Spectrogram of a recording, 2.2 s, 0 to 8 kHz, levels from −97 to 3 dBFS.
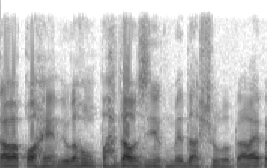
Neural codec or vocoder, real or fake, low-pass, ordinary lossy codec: none; real; 7.2 kHz; none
